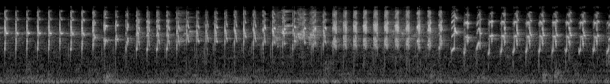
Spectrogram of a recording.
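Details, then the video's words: Long unbroken 'ngekek' trill from a fighter lovebird used to provoke other birds: a rapid, steady chain of sharp, high chattering pulses lasting the whole stretch, slightly louder in the middle. "pancingan lovebird JITU emosi ngekek panjang ngetik nyaut"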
